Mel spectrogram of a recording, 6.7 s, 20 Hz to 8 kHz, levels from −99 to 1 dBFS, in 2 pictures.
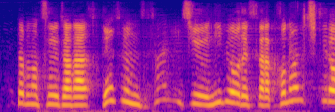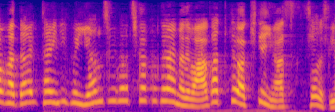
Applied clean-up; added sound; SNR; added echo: neural mask model DeepFilterNet 3.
